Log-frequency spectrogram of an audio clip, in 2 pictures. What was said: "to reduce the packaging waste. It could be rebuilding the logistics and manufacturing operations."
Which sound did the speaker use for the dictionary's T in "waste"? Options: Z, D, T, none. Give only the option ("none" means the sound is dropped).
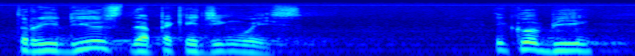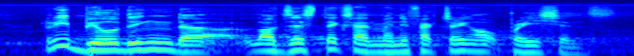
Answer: none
